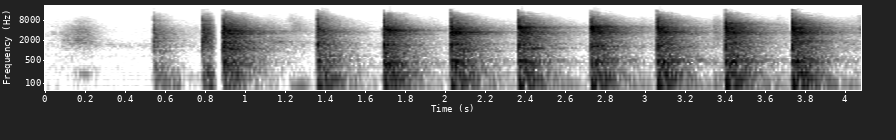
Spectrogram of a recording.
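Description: A hammer drives a nail into a wall board over a stud indoors, with about ten sharp, loud blows in a fairly even rhythm after a brief quiet start and no one talking.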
